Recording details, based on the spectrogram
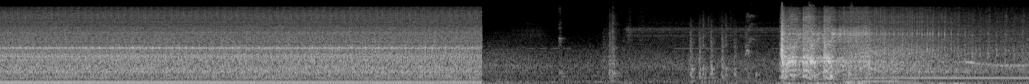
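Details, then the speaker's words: Honda S2000 engine at idle: loud, fast metal-on-metal tapping like a baseball card in bicycle spokes, then restart and settling idle; failing OEM timing chain tensioner letting the stretched timing chain slap. "The best way to describe the rattling sound is like a baseball card in the spokes of a bicycle wheel. In its most noticeable form, it'll be a loud and fast metal-on-metal tapping sound."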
